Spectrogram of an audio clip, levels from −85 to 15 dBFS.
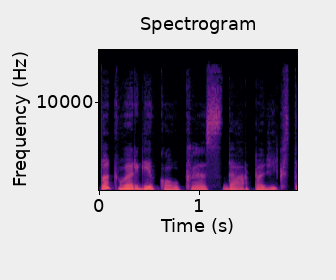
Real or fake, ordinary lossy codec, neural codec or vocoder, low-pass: fake; MP3, 96 kbps; codec, 44.1 kHz, 2.6 kbps, DAC; 14.4 kHz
